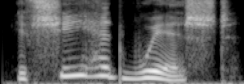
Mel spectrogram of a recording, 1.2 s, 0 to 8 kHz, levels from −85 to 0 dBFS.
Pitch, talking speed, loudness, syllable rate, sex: 240 Hz, 195 wpm, -16 LUFS, 4.9 syllables/s, female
